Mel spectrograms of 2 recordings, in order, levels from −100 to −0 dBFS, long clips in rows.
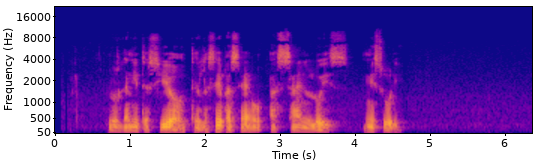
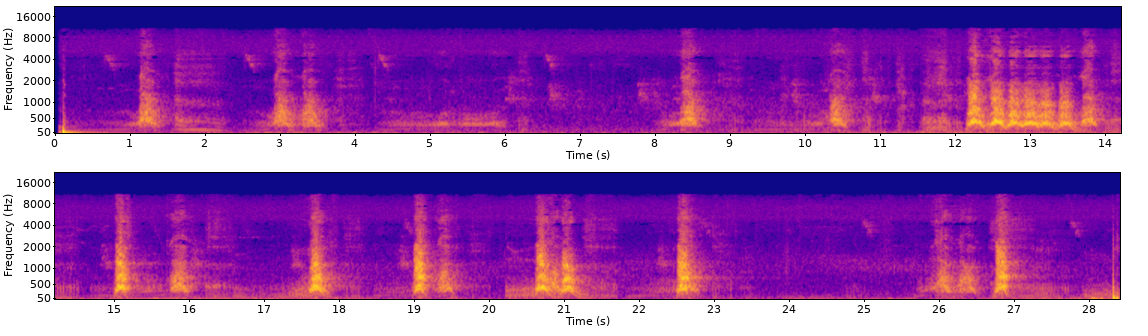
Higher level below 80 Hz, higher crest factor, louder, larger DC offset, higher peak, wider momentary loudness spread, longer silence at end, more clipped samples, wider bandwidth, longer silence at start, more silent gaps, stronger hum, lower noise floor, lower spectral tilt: second, -60 dBFS vs -34 dBFS; about the same, 22 dB vs 22 dB; second, -28 LUFS vs -19 LUFS; neither; second, -6 dBFS vs 0 dBFS; second, 10 LU vs 27 LU; first, 1.8 s vs 0 s; neither; second, 9.8 kHz vs 11 kHz; first, 0.7 s vs 0.05 s; neither; neither; first, -71 dBFS vs -55 dBFS; about the same, -6.5 dB/octave vs -6 dB/octave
